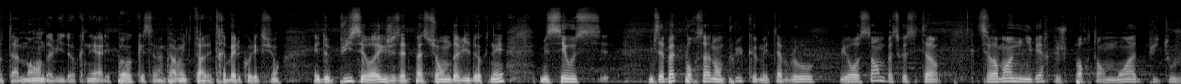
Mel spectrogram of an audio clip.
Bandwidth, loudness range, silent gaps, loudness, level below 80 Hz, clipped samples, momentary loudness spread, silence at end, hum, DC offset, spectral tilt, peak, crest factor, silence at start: 15 kHz; 4 LU; none; -22 LUFS; -48 dBFS; under 0.1%; 10 LU; 0 s; none; under 0.1%; -6.5 dB/octave; -2 dBFS; 20 dB; 0 s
